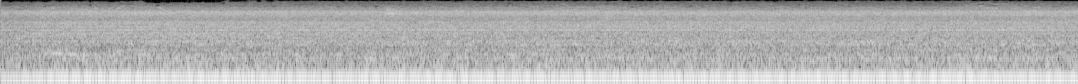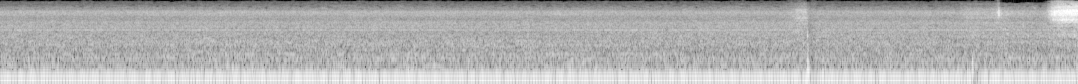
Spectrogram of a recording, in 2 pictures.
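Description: Steady low mechanical hum with an even hiss behind it, like a fan or other machine running constantly in the room, with a faint click or two near the end.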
